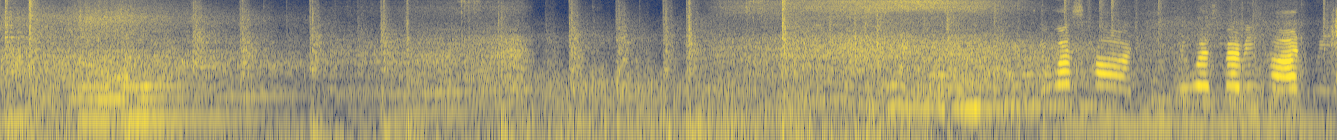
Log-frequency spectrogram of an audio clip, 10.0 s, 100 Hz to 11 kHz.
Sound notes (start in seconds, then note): 1.9 engine roaring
